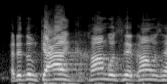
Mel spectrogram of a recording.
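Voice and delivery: high, loud scolding yell at a newcomer; angry scolding. Retold or imitated. Sadhu yells at a newcomer who pushed in, loud and angry. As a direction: shout at him for barging in. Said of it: "ऐसे गुस्से में उसको चिल्ला दी".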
